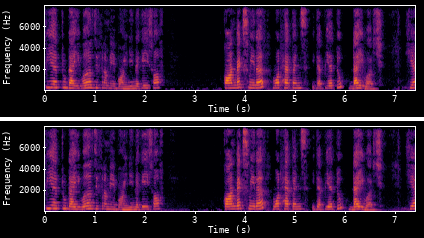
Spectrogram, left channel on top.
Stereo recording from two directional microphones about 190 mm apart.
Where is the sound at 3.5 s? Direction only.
35° left (ahead or behind).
